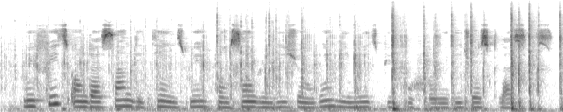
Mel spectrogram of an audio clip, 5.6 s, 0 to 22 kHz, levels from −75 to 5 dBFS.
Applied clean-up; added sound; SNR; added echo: none; Computer keyboard; 4 dB; none.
